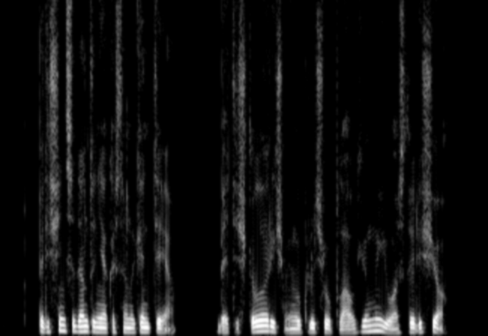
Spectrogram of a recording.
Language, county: Lithuanian, Kaunas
